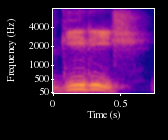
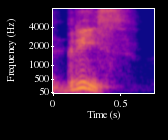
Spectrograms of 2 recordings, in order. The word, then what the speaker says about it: Girish: means you know Sneha if you pronounce my name differently that is also snow ha one is Girish is the right name cool you know some people here also learn they they address me as Greece I said name let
